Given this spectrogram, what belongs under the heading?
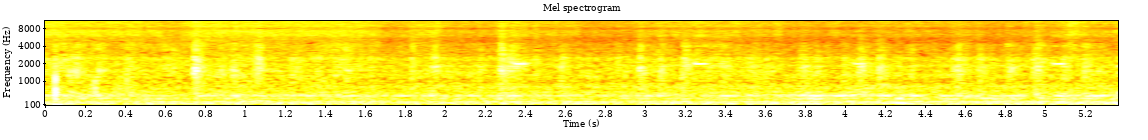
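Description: Pressure canner holding minestrone soup venting steam on the stove, a steady faint hiss with a low continuous hum and light irregular ticks, no voices.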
